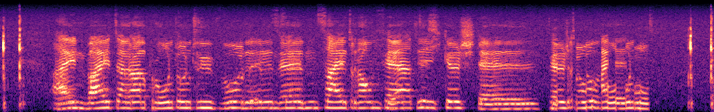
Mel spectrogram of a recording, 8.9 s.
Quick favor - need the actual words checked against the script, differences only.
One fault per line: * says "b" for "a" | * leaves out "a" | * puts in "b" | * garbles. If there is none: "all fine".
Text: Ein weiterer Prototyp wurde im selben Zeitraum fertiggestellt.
* garbles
